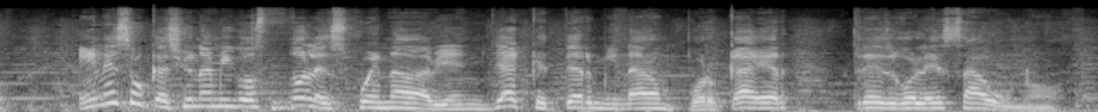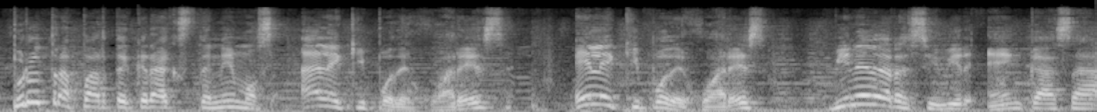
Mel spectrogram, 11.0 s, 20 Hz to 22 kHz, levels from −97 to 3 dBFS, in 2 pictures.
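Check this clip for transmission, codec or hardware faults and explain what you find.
One transmission fault is audible: AAC frame loss with concealment from 1.37 to 1.49 s. About 85 ms of coded audio, which fits two lost AAC frames, was missing. The decoder rebuilt the gap from the preceding spectrum, leaving a brief smeared, noisy, phasey patch.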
